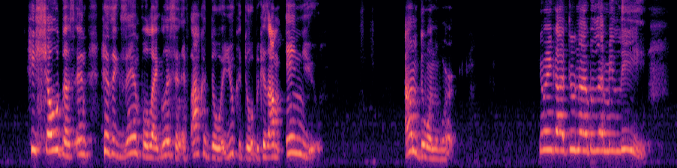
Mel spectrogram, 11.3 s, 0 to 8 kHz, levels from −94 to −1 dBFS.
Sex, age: female, 20-39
